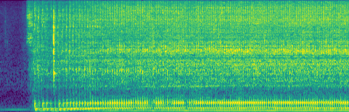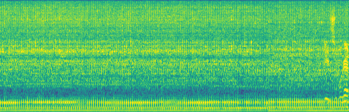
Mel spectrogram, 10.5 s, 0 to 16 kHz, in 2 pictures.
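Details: Honda CRF70F on a newly installed stock carburetor with a new fuel filter and air filter starts on the first try and settles into a steady, even low rumble with no stumbling while warming up before adjustment.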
